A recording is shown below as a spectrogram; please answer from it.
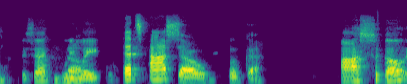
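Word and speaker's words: osso buco: Now, is that where they get, there's that meal, osa buca? Is that No. related? That's Aso Buka. Aso, it's spelled differently?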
